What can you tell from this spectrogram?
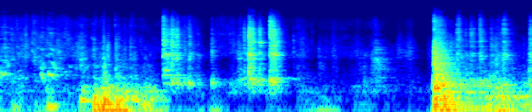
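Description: Household knocks and clatter as a person moves about and handles things at a metal door, with two stretches of deep rumble: one about one and a half seconds in and a louder one near the end.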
